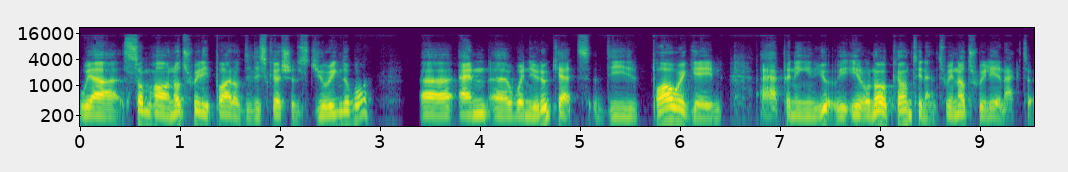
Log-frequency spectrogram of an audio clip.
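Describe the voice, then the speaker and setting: Speaking with a Belgian French accent at a fairly quick pace, a man uses a medium pitch and ordinary pitch variation, the sound dry and close with no echo. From Belgium, French-speaking. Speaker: think tank director, panelist. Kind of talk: panel discussion.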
